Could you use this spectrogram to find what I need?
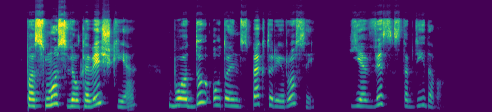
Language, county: Lithuanian, Klaipėda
